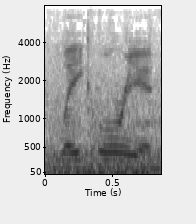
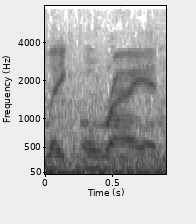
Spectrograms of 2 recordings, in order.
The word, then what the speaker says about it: Lake Orion: Lake Oran is pronounced Lake Oran not Lake Orion even though it's spelled like Orion don't ask me why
